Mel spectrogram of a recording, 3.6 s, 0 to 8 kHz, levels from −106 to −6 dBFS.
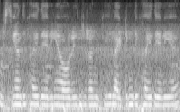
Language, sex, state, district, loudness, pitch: Hindi, female, Chhattisgarh, Bilaspur, -14 LUFS, 210 Hz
